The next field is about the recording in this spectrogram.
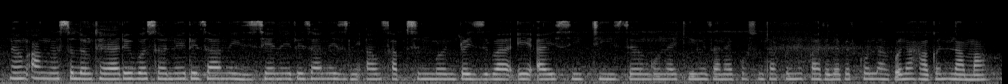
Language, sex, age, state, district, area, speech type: Bodo, female, 18-30, Assam, Chirang, rural, read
